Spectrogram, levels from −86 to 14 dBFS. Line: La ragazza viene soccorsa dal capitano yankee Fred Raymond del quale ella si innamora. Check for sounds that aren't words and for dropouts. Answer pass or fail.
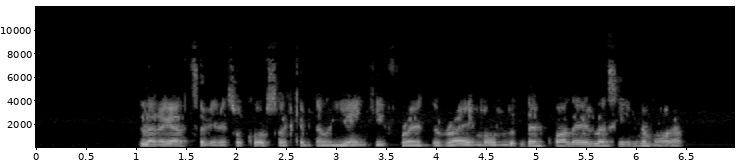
pass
